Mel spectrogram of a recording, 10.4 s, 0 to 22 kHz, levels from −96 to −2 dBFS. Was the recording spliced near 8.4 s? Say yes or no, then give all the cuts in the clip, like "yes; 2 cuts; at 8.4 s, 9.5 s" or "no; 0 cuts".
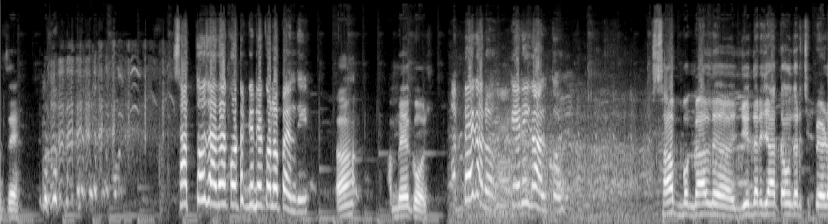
no; 0 cuts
